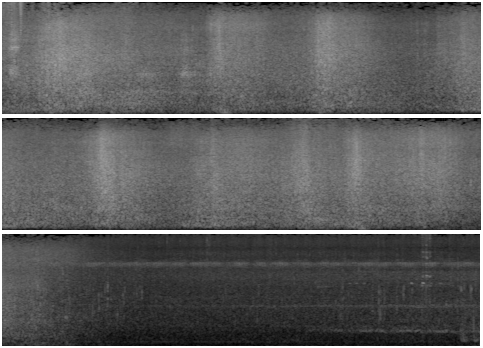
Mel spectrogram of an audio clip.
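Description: Sea waves surging and breaking, loud swells coming every couple of seconds. About fifteen seconds in, the surf falls away to a much quieter hush.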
